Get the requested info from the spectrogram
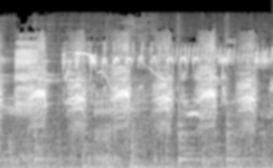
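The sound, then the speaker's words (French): A large bird flapping its wings to escape a pursuer swimming in the water near an old bridge squawks harshly and repeatedly, five or six loud, raspy calls in quick succession with a frantic, agitated feel. No one speaks. “Elle lève les yeux et elle voit un grand oiseau qui bat des ailes pour échapper à un poursuivant.”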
